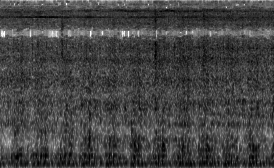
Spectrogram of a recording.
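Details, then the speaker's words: Car idling after the owner's own tune-up: lumpy, uneven idle with a loping beat and dropped pulses, not running on all cylinders; misfire, possibly coils damaged while changing spark plugs, unconfirmed. "This customer did their own tuneup on their car, and as you can hear, it's not too happy about it. Sounds like it's not running on all cylinders, so possibly messed up the coils when doing the spark plugs."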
